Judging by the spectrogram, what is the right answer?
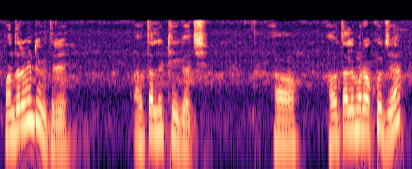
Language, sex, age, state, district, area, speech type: Odia, male, 45-60, Odisha, Jagatsinghpur, urban, spontaneous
